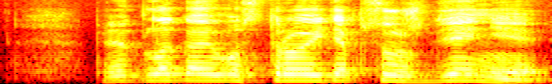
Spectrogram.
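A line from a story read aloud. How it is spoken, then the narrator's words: Squeak. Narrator (Russian): пискнул Линис, тарак солидных лет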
